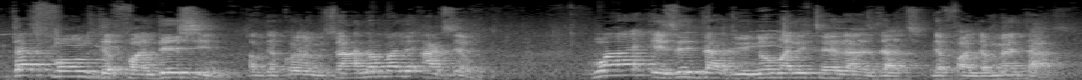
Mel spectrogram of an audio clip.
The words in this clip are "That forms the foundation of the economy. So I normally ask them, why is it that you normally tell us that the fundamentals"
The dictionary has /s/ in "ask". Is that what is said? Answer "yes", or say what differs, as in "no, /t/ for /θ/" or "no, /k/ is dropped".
no, /s/ is dropped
